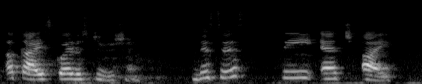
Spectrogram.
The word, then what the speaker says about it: chi: This is CHI. It is not pronounced as ki or chai, it is pronounced as chi.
